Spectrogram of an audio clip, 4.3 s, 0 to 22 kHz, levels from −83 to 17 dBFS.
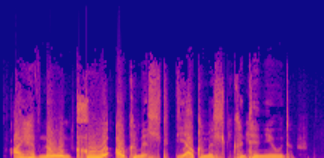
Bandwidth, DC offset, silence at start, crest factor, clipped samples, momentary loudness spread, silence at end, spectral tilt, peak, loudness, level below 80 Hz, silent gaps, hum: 14 kHz; under 0.1%; 0.15 s; 10 dB; under 0.1%; 10 LU; 0.45 s; -5.5 dB/octave; 0 dBFS; -9 LUFS; -36 dBFS; none; none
